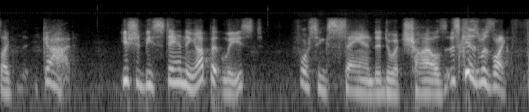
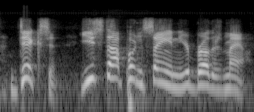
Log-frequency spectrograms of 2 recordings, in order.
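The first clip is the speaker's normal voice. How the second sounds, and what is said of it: Florida Southern accent. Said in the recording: “the Florida Southern accent is a little different”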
